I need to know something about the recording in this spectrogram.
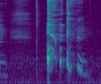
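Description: A woman coughing about a second in: one sharp cough followed by two or three shorter ones.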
